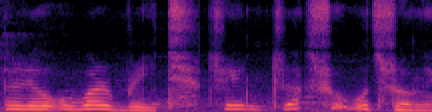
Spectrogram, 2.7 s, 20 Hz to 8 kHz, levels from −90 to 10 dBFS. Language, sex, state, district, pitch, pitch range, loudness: Bengali, female, West Bengal, Malda, 255 Hz, 215-270 Hz, -27 LUFS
